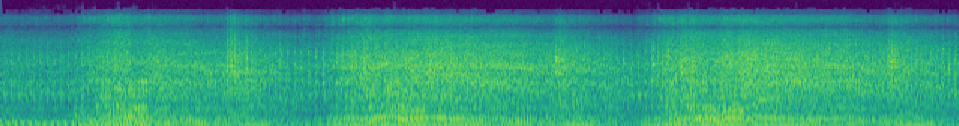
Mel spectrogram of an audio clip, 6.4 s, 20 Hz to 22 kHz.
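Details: 2008 Polaris Sportsman 800 EFI after installing a new Moose Racing fuel sending unit/pump: the engine catches, takes a few gentle revs, then settles into a smooth, even idle with no misses and no fuel leaks.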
